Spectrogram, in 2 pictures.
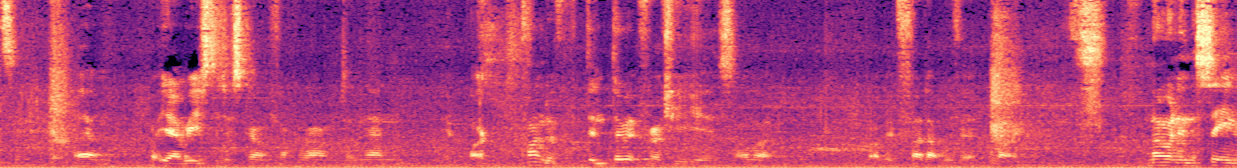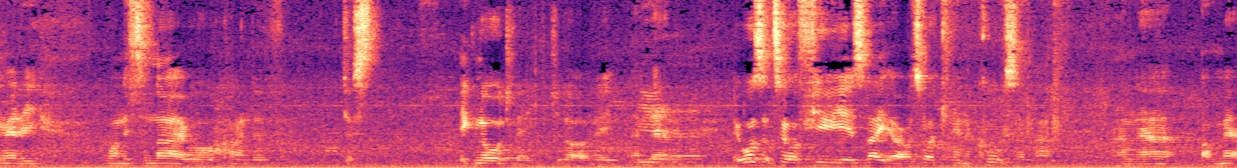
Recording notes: I thought I could fix the audio from anything but apparently I’m not as skilled as I thought. Editing it to the point I got it to was a mission. It’s been a wake up call that I need to get some proper recording equipment at some point.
